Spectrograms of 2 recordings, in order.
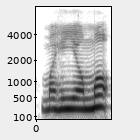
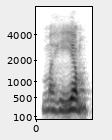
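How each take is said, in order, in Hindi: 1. अंतिम m के बाद स्वर आता है। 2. शब्द रुके हुए m पर अचानक खत्म हो जाता है। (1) "ऐसा नहीं कहा है" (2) "तुरंत म को स्टॉप कर दिया"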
